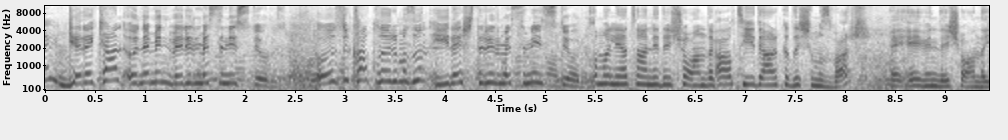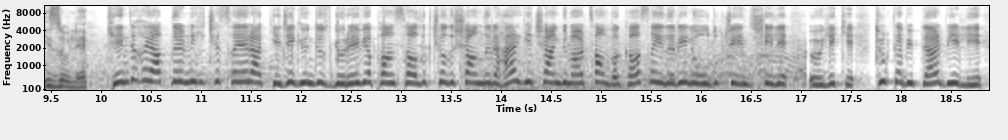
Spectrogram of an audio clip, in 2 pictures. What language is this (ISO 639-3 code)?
tur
